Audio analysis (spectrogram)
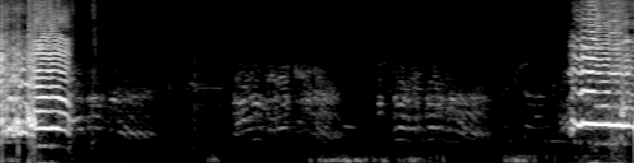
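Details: Goat giving loud, quavering 'ba' screams, one at the start and one at the end, with quiet human speech in the gap between.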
